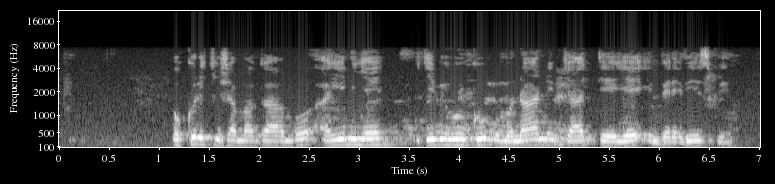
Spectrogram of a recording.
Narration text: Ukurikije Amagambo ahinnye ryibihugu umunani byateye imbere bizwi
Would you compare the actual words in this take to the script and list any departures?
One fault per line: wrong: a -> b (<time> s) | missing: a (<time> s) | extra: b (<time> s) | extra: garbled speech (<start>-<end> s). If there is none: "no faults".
no faults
